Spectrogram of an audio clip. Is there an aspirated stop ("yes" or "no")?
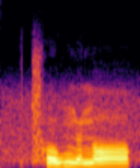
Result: yes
